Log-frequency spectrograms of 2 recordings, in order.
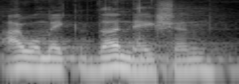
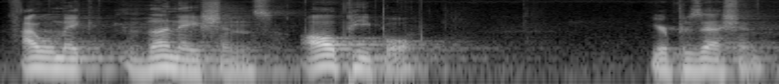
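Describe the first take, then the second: First: Said in the usual way. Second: "nations" leaned on, slowed, the plural ending clear; slow down and land on "nations" with its plural ending; stress on plural nations. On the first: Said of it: "It's not". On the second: Shown as a demonstration. Preacher correcting the misreading, stressing the plural. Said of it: "Notice the plurality there".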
